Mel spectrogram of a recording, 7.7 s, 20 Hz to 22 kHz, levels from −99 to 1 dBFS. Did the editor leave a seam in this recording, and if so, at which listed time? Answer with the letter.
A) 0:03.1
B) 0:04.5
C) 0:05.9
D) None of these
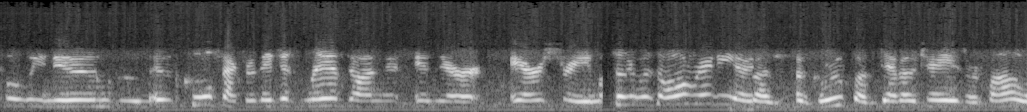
B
